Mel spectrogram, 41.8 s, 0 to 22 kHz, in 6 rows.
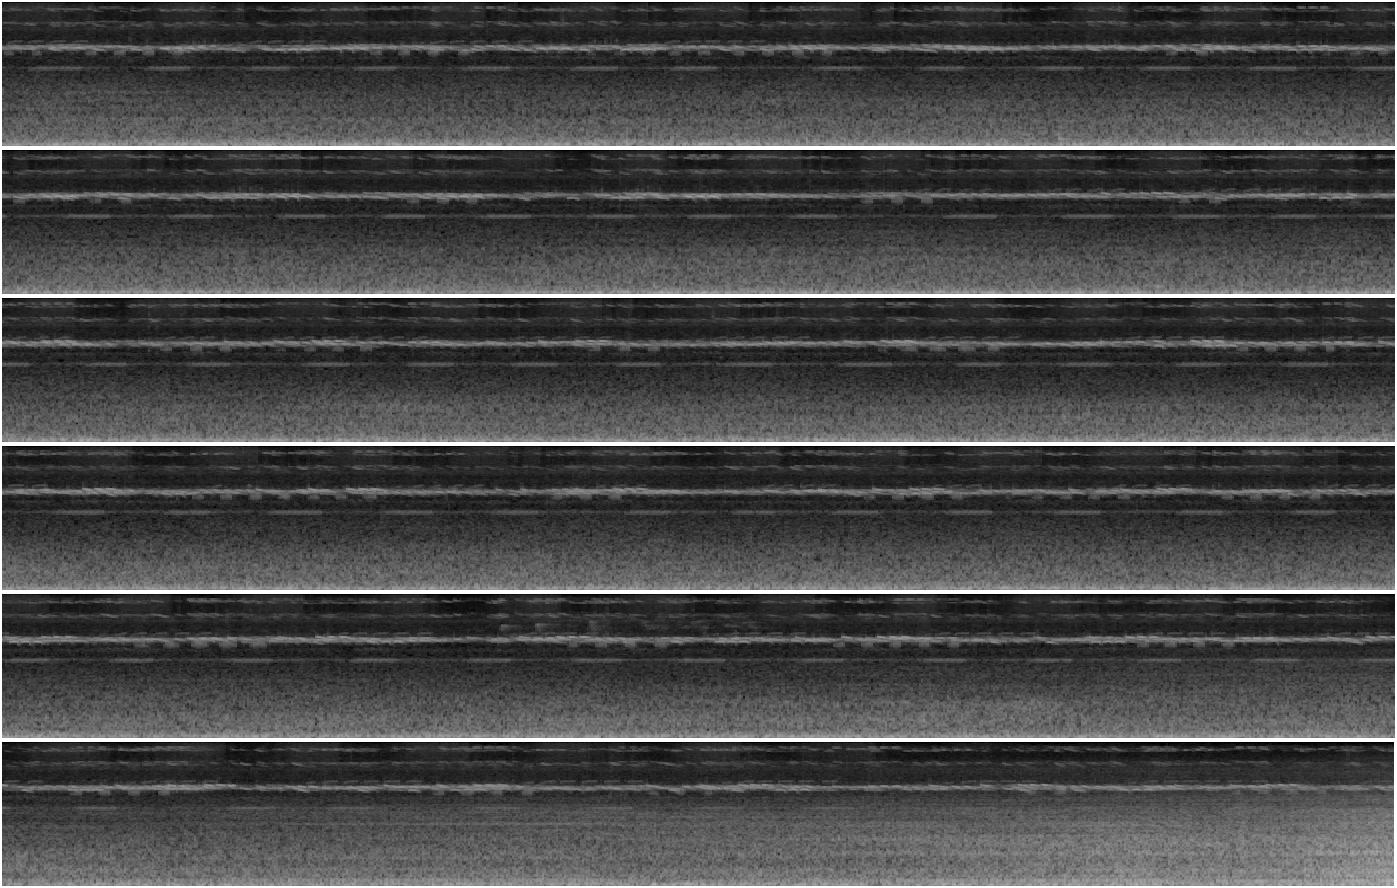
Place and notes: Zhongxing Rd., Guanyin Dist., Taoyuan City - Insects sound
Late night street, Grass, Insects, Zoom H2n MS+XY
20 September 2017, 23:35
